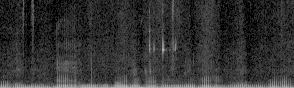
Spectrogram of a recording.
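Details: Shelter cat adopted in Japan, purring close up indoors: a steady low rumbling purr with rhythmic pulses, swelling and easing with each breath, a few faint high clicks midway.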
